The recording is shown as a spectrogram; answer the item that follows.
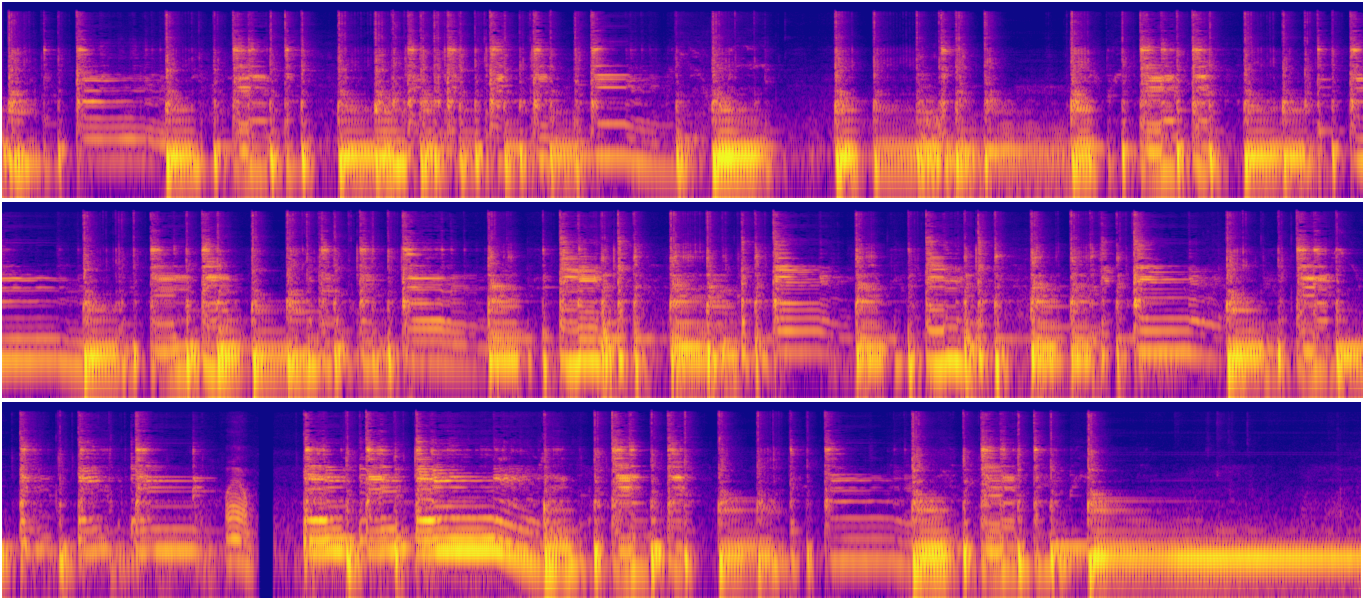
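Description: Electric bass guitar played slap style: a fast, percussive groove of thumb slaps and popped strings over low notes, ending on one held note that rings out near the end.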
